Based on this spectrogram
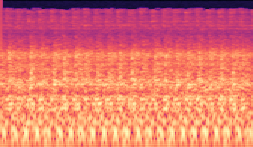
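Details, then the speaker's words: Yamaha Vixion Advance after repair: oil not reaching the head had wrecked the rocker shaft seats and valve caps, causing loud ticking; after the fix, including a torn seal replaced, it idles with an even, steady low putter, no tapping, engine quiet again. "dan hasilnya seperti ini gaib mesin kembali adem"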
